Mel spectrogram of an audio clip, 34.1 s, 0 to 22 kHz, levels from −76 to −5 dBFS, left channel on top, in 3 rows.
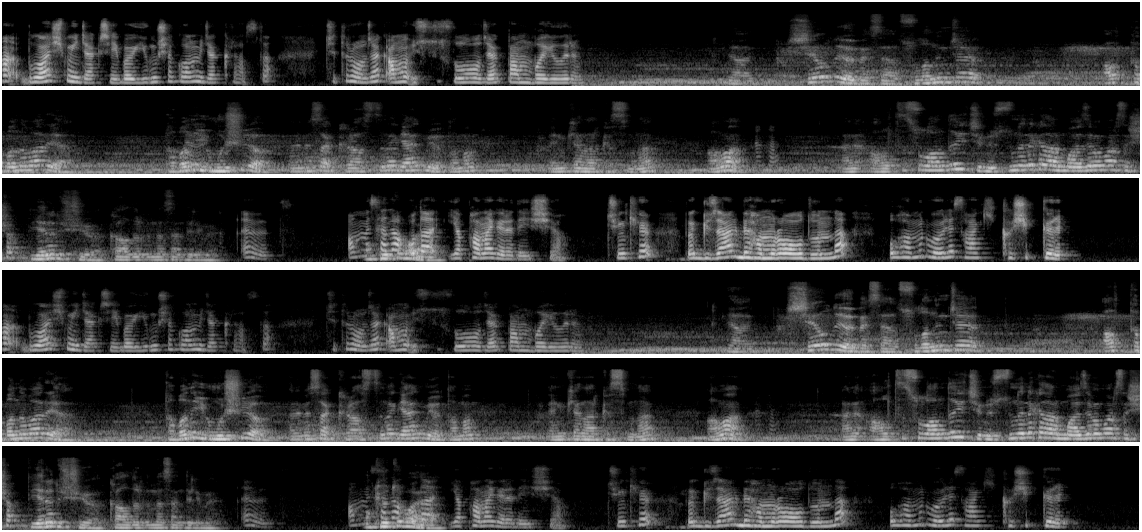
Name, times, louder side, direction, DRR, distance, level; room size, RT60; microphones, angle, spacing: voice 1, 0.0-2.9 3.2-5.8 13.2-13.4 19.0-19.2 25.2-25.4 26.2-28.4 28.8-31.2 31.6-33.3, left 6 dB, 70° left, 0.4 m, -29 dB
sound 1, 5.7-24.9, equal, 20° left, 2.5 m, -39 dB
voice 2, 7.8-9.8 11.0-12.1 13.0-16.2 16.8-17.9 18.4-18.8 19.8-24.9 26.4-27.1, right 1 dB, 65° right, 1.0 m, -28 dB
4.7 x 4.4 x 4.7 m
head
